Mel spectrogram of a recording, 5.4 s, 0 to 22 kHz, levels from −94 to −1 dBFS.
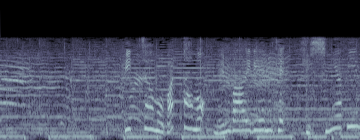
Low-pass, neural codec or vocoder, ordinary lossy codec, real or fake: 7.2 kHz; none; none; real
